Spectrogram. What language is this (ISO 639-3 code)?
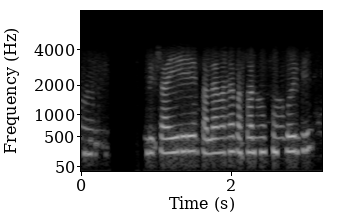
asm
